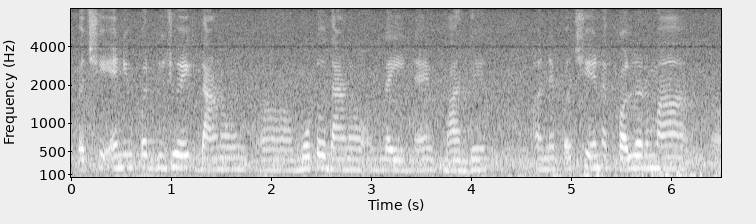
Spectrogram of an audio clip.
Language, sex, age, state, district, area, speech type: Gujarati, female, 60+, Gujarat, Rajkot, urban, spontaneous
